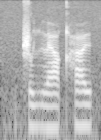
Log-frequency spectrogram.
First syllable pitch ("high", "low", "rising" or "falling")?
low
